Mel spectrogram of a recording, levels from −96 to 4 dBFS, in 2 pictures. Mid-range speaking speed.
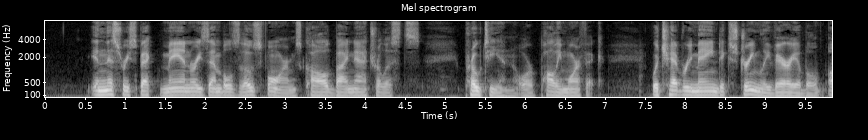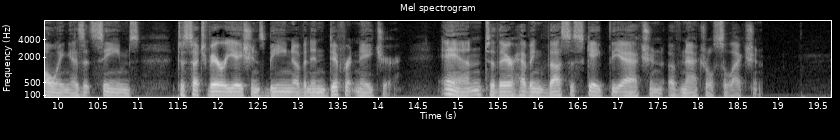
No: slow, 125 wpm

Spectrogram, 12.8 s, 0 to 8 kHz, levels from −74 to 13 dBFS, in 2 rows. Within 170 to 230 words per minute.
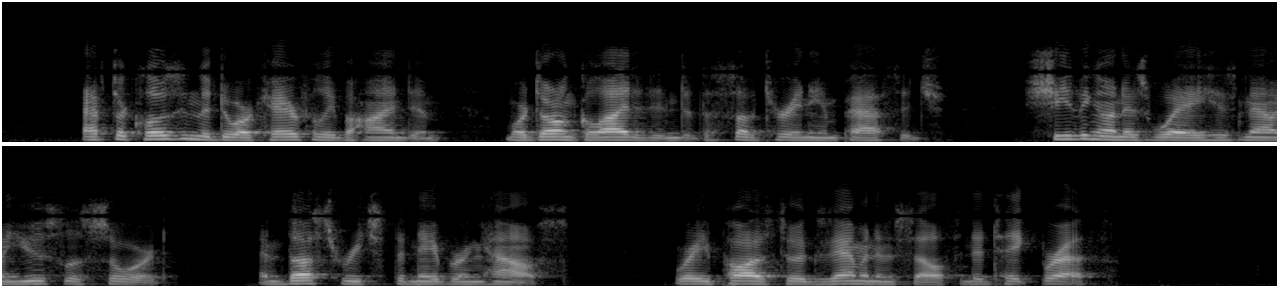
Yes: average, 175 wpm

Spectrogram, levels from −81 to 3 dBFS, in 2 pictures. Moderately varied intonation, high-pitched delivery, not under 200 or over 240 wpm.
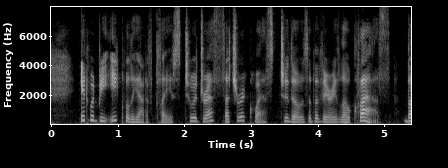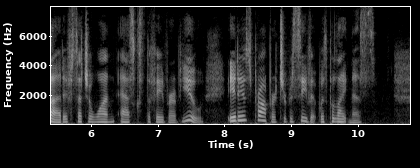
No: wide, 5.7 semitones; high, 195 Hz; fast, 205 wpm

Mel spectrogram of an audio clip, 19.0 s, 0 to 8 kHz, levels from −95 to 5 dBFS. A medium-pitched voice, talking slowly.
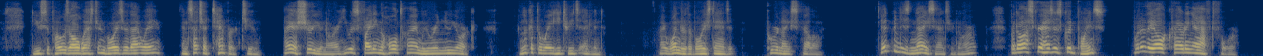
No: medium, 155 Hz; fast, 205 wpm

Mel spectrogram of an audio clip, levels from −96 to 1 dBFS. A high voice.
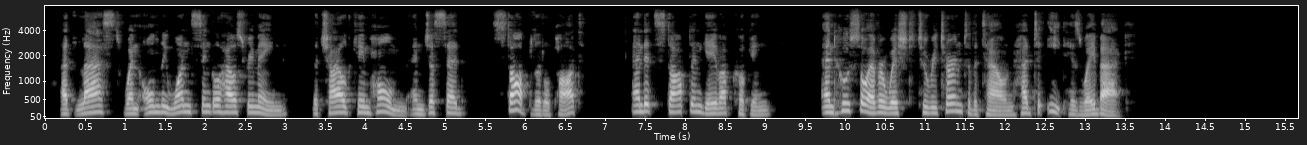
No: medium, 145 Hz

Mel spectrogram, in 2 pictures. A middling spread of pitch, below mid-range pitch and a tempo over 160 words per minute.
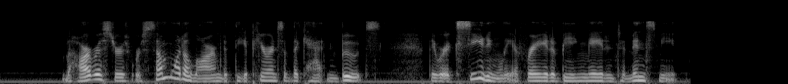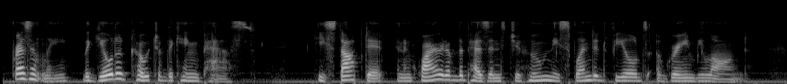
No: average, 3.7 semitones; medium, 160 Hz; average, 180 wpm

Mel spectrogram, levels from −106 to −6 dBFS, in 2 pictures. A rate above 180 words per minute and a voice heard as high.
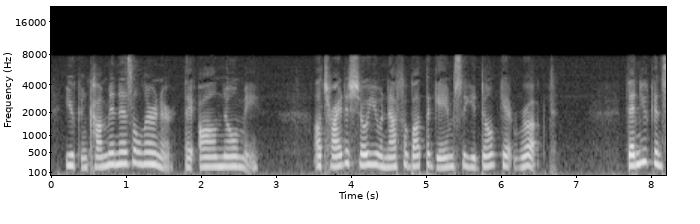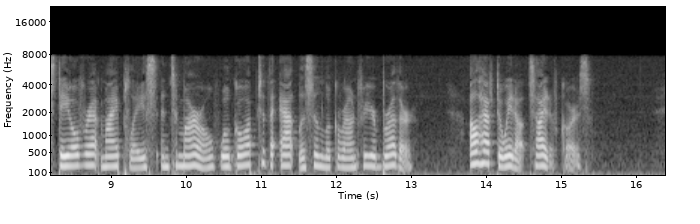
Yes: average, 200 wpm; high, 210 Hz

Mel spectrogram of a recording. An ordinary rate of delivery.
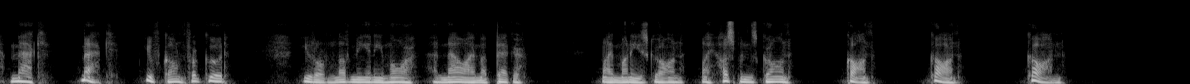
No: slow, 130 wpm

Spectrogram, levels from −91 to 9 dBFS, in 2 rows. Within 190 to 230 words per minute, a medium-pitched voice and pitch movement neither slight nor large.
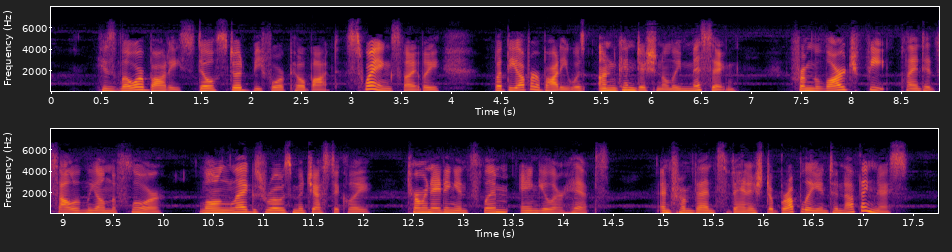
No: average, 140 wpm; medium, 175 Hz; average, 4.0 semitones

